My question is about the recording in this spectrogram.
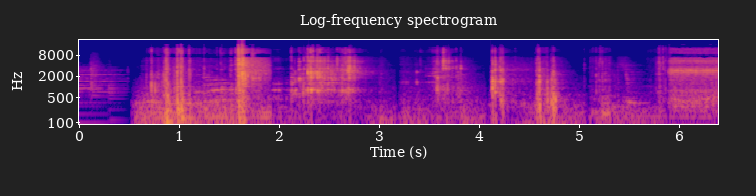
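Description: Small food processor pulsed in short, irregular bursts, whole peanuts clattering and chopping against the plastic bowl as they are ground for peanut butter.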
